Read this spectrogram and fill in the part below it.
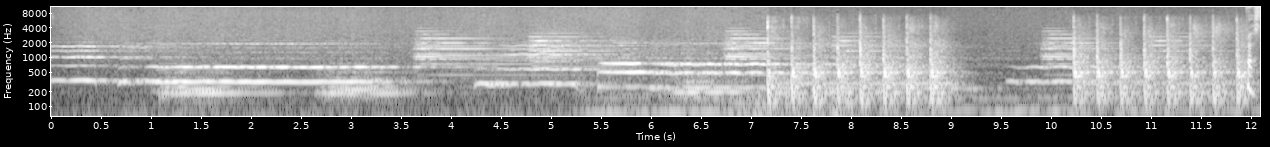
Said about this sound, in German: klopft mit den Mitternachtsschlägen vom Kirchturm um die Wette?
